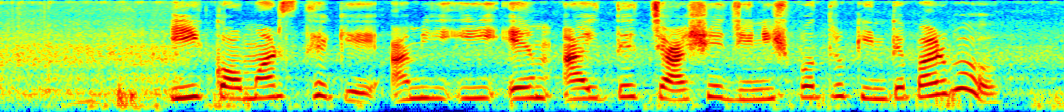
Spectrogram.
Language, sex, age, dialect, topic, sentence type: Bengali, female, 31-35, Standard Colloquial, agriculture, question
